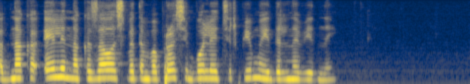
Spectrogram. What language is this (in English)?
Russian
